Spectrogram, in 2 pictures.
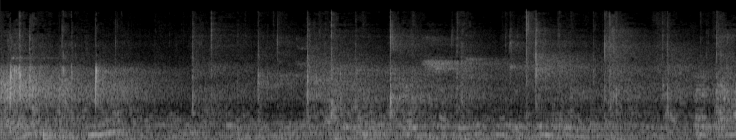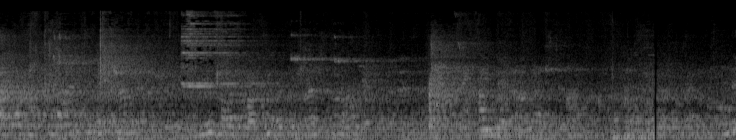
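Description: Children and a man talk together in a large echoing hall.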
